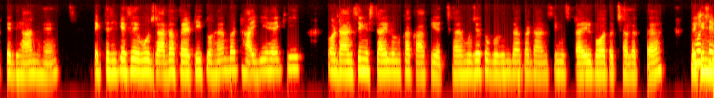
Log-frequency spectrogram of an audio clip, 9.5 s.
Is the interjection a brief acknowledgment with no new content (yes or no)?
yes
